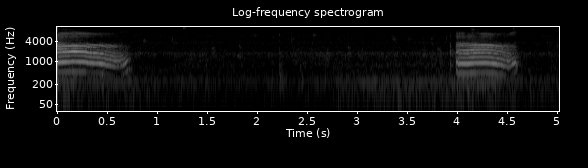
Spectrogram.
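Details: Two clear meows from Ciel, a seven-year-old female black cat, about four seconds apart. Each is a bright, harmonic-rich cry that slides downward and then lifts slightly at the end, over a faint steady hum.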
